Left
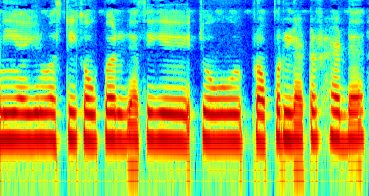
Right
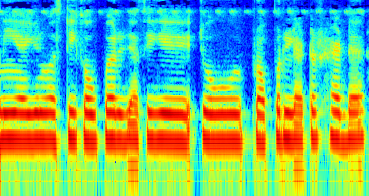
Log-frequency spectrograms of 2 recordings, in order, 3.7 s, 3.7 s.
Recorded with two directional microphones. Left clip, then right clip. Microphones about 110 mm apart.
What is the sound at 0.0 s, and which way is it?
Speech, 40° left (ahead or behind).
